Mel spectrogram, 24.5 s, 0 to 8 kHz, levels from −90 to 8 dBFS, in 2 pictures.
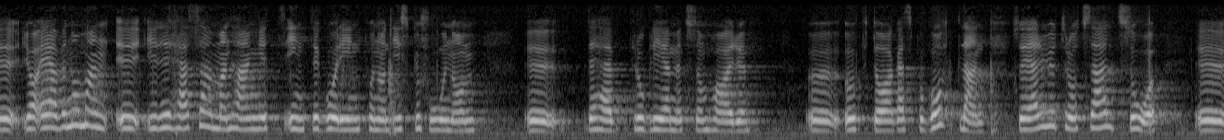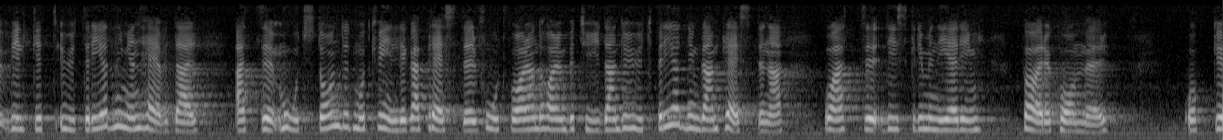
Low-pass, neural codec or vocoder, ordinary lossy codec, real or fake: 7.2 kHz; none; none; real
